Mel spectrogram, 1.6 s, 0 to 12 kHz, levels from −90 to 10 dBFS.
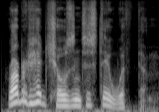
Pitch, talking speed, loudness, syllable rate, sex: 145 Hz, 265 wpm, -20 LUFS, 6.3 syllables/s, male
